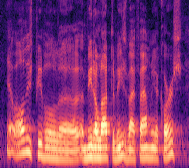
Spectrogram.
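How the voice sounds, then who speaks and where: A man's dark, mellow tone at a fairly quick pace, with audible room echo. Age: 80s+. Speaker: award recipient, businessman. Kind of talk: onstage interview. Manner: halting.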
